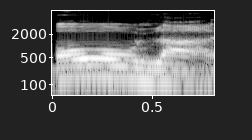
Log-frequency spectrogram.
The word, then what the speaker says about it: Ola: um abv and it says here it says oh la is how you pronounce it o h uh dash l a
